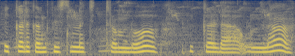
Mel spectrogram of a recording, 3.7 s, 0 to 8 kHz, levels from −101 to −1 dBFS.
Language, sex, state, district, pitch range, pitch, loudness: Telugu, female, Andhra Pradesh, Sri Satya Sai, 225-255 Hz, 240 Hz, -15 LUFS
